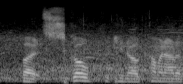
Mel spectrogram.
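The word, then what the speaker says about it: Schoop: But Scope, you know, coming out of the Netherlands, Europeans obviously pronouncing things differently than you would expect here in the United States.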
